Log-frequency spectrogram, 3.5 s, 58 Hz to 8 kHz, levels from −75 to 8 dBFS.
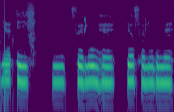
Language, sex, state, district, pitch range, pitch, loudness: Hindi, female, Bihar, Lakhisarai, 210-220 Hz, 215 Hz, -26 LUFS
